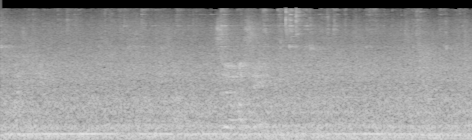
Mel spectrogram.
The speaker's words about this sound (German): Stehen hier diverse Züge.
